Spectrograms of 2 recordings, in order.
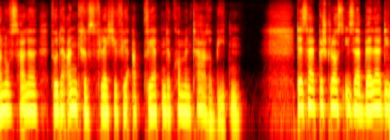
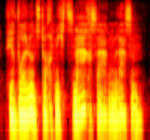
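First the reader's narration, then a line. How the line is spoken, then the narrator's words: Whispered. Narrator (German): flüsterte sie Isabella zu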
